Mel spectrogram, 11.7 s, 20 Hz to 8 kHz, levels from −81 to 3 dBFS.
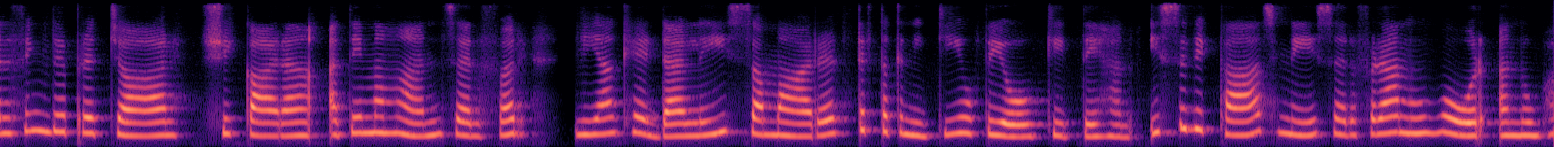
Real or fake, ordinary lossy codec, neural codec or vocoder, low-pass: fake; none; codec, 24 kHz, 0.9 kbps, WavTokenizer, large speech release; 7.2 kHz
